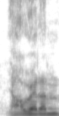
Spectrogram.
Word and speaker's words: 야훼: 야훼라는 단어를 사실은요 발음을 잃어버려서 사람들이 읽을 수가 없었습니다. 읽지를 못했어요. 근데 근간에 이제 학자들의 언어 학자들에 의해서 야훼였을 것이다 이렇게 찾아진 거예요.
